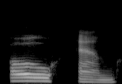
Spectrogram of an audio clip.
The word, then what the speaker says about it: Om: The most common way written down is you see O-M, Om. But in a more traditional or classical sense, you would see Om spelled out phonetically in a different way, which would be A-U-M. Ah, O, M.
